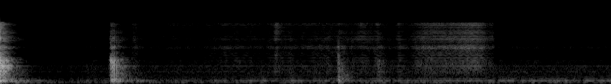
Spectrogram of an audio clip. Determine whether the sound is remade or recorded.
remade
